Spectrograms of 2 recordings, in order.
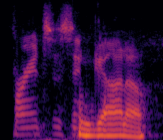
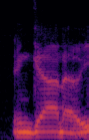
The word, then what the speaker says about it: Ngannou: Francis Ngannou. Ngannou, yeah.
